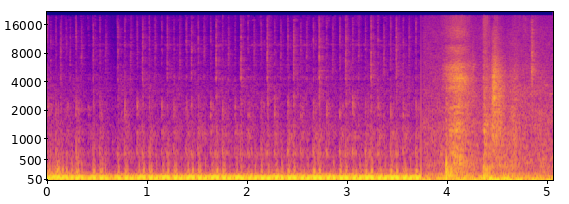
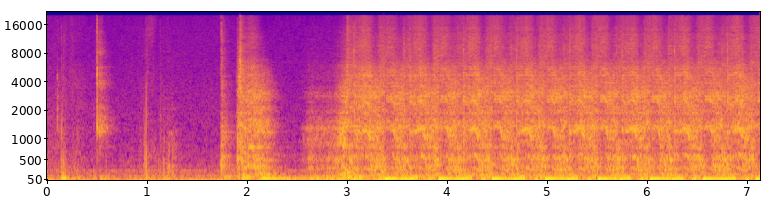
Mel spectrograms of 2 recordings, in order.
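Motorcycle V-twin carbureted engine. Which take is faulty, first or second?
second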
